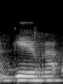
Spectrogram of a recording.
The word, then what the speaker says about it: guerra: g o gui ante la e i que se decía guerra o guitarra y no se pronuncia la u sin embargo ante eh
